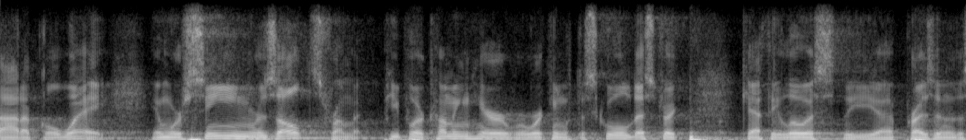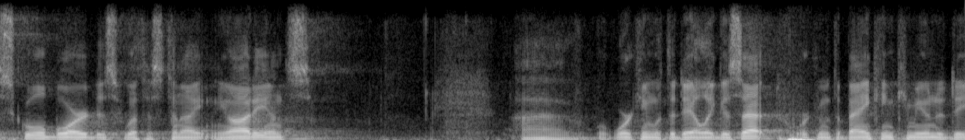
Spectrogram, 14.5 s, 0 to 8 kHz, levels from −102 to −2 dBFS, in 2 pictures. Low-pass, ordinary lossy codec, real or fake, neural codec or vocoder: 7.2 kHz; Opus, 32 kbps; real; none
